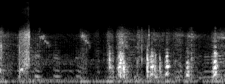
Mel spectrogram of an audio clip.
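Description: A broody turkey hen, kept as a hatching hen beside chicks, gives a run of short, close clucks in uneven bursts, with quieter gaps between them.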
